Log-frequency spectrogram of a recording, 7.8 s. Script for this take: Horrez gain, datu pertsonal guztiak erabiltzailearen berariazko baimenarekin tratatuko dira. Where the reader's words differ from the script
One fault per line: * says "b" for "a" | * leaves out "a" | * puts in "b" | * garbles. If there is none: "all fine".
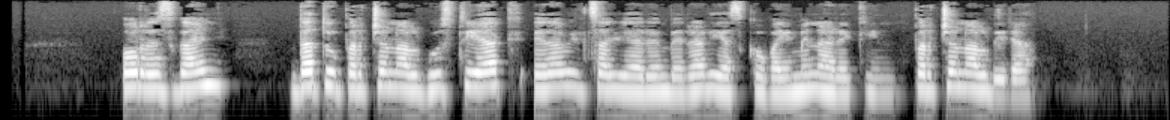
* says "pertsonal" for "tratatuko"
